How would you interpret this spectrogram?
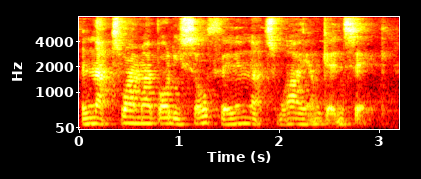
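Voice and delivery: normal talking voice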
